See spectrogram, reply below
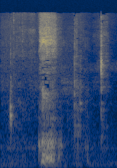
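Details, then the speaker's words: One short harsh cough from a cat that has been sneezing a lot; cough. "아이고 아이고 우리 귀술 콜록콜록 한다."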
